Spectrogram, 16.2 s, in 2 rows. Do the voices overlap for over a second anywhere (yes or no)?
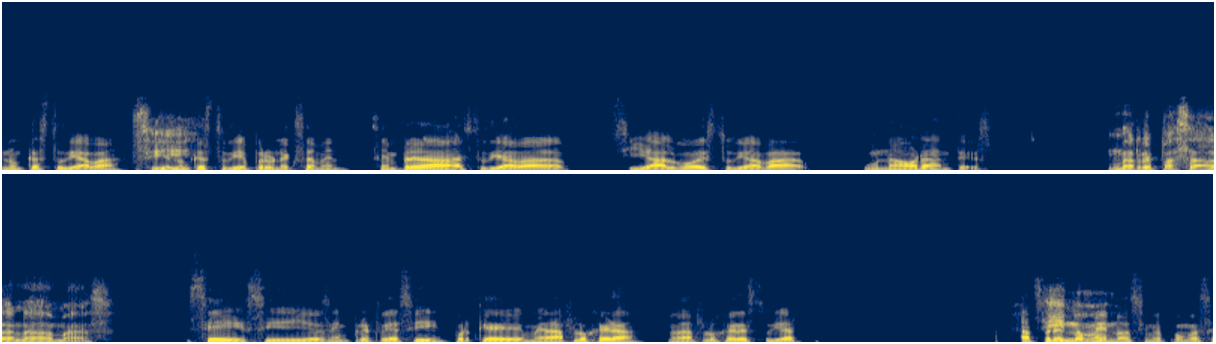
no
